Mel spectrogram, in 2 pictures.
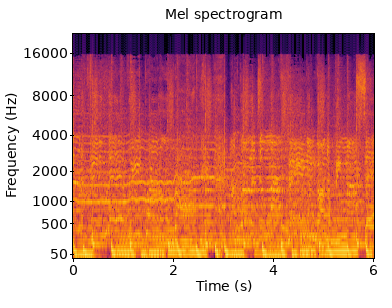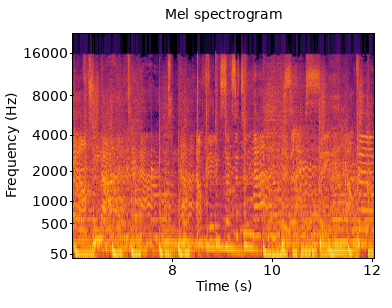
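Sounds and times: pop music with bass-drum beat: 0.0 - 12.0.

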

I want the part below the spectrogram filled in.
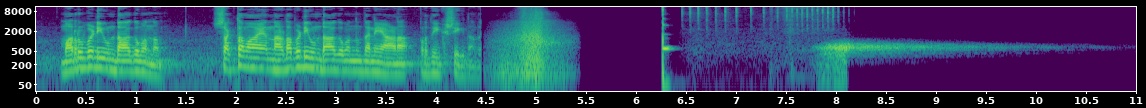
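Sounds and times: fast run of ticks: 6.4 - 8.2.

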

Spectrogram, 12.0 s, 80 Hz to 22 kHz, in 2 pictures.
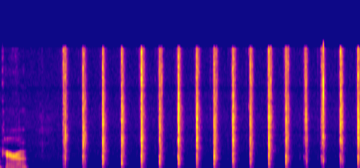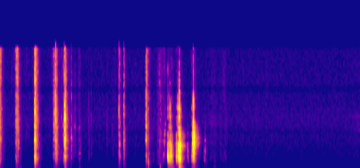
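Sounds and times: cards being shuffled: 5.1 - 9.8.

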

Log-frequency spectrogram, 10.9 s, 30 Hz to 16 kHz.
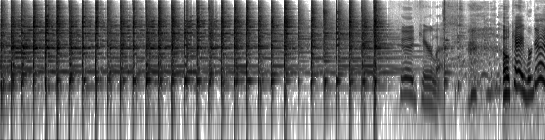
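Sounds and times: metal object clanging rapidly: 0.0 - 9.4.

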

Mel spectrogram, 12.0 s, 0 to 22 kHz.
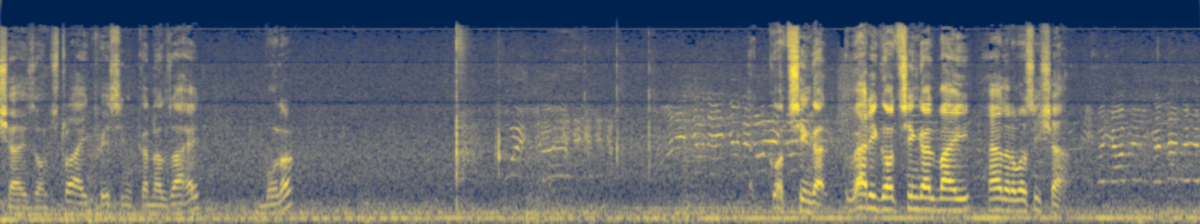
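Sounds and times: steady low hum: 0.0 - 12.0
cricket bat striking ball: 4.5 - 5.2.

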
